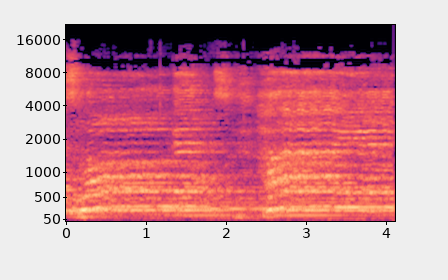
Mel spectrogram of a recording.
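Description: A group of voices singing a slow, choir-like song in long held notes, with a new sung phrase beginning about two and a half seconds in.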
